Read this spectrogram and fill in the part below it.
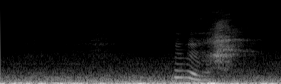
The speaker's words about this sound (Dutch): Zoals altijd, even een gaapje tijdens de podcast. Heerlijk. Lekker loslaten.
